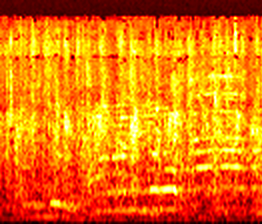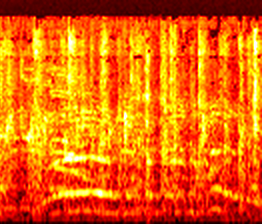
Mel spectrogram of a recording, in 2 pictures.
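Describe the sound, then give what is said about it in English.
An audience claps their hands to rejoice in the Holy Ghost at the preacher's call, a dense wash of hand claps running throughout, with several voices calling and shouting over the clapping. “Somebody clap your hands and rejoice in the Holy Ghost right now.”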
